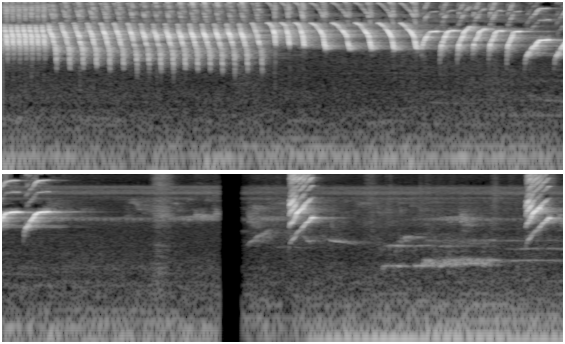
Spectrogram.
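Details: Canary singing to draw out a rival and coach young canaries: rapid trill, then a series of descending swept notes for about six seconds, followed by near silence with a few sharp isolated chirps.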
